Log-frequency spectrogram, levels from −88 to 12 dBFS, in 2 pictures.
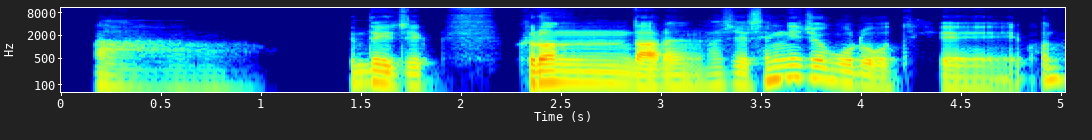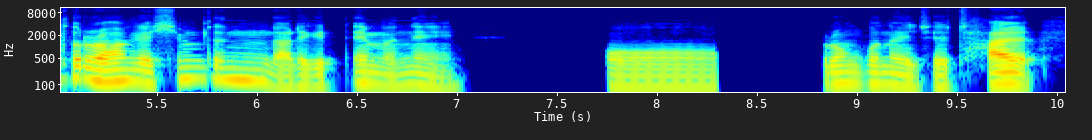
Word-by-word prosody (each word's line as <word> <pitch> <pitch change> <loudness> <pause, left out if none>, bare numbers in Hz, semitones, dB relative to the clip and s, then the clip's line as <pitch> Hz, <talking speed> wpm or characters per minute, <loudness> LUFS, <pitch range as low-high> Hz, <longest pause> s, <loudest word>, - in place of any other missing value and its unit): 아. 80 -3 -9 0.4
근데 110 +2 +1
이제 95 -2 -1 0.5
그런 115 -2 +4
날은 90 0 +4
사실 95 +1 -3
생리적으로 135 - +1
어떻게 80 0 -5
컨트롤하기가 130 -5 +3
힘든 140 0 -4
날이기 90 +1 -3
때문에 95 -6 -5 0.7
어 85 -1 -3 0.5
그런 105 +1 -2
거는 105 -3 -2
이제 85 +1 -4
잘 105 -2 +5
95 Hz, 245 characters per minute, -25 LUFS, 85-115 Hz, 0.7 s, 잘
